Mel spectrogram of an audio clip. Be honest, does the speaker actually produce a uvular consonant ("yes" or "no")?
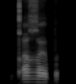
yes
